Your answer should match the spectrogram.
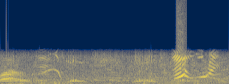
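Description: Children's voices calling out over water splashing and the low rush of wind and waves, with a short, loud, high-pitched shriek near the end.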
